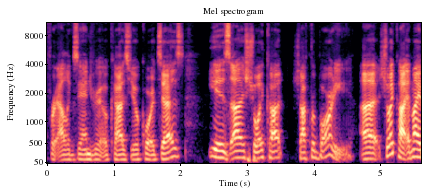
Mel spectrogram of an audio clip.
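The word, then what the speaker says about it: Saikat Chakrabarti: He is Shyot Shakrabarti. Uh, Shyot, am I pronouncing your name correctly?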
